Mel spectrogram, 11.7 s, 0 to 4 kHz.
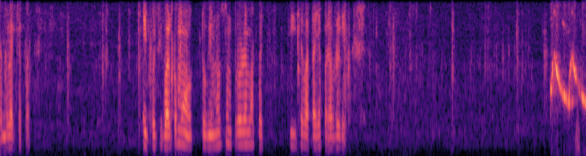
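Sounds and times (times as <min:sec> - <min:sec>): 
speech: 0:00.0 - 0:00.7, 0:02.8 - 0:07.4
quiet scattered clicks and rattles: 0:00.0 - 0:04.6, 0:05.3 - 0:11.0
door security alarm with rising-and-falling electronic warble: 0:11.0 - 0:11.7.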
